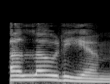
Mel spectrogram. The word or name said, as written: allodium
